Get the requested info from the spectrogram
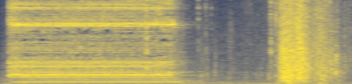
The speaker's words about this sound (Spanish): Suena un timbre. El policía duda.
